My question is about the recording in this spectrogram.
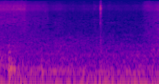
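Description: Quiet cabin of an electric car powering up: a faint steady low hum with one small click about a second and a half in.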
